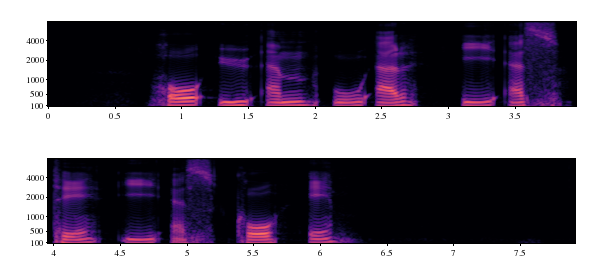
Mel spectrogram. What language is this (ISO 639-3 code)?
nor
